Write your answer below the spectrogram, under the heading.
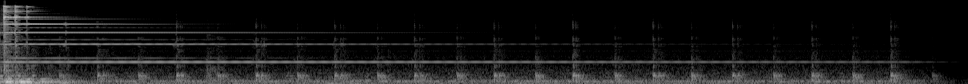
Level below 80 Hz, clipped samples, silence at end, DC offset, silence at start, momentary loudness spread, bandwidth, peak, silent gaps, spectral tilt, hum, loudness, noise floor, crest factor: -42 dBFS; under 0.1%; 0.5 s; under 0.1%; 0 s; 19 LU; 16.5 kHz; 0 dBFS; none; -1.5 dB/octave; none; -20 LUFS; -53 dBFS; 26 dB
